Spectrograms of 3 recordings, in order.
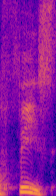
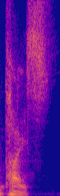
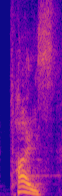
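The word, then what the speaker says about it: Theis: he calls him daniel feast every day and it's daniel tyse okay it's not that tough jsu tyce like mike tyson the old coach of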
